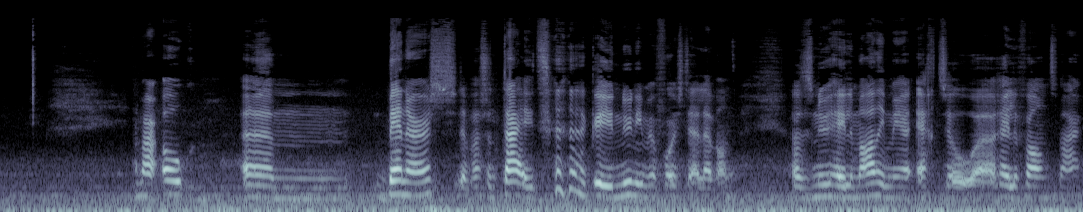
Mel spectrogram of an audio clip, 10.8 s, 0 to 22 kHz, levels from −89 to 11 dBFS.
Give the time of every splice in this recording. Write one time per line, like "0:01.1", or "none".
0:01.3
